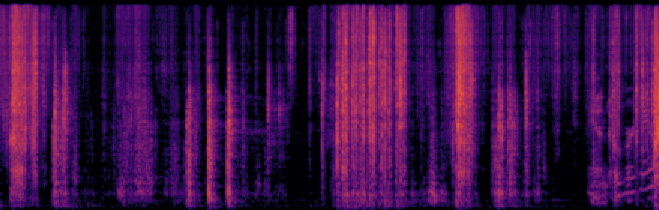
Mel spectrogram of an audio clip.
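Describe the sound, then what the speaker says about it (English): Tarot card deck being shuffled by hand, a run of crisp papery riffles and snaps in irregular bursts with short pauses, close and fairly loud, mixed with light handling noises. "let's see how it shuffles"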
